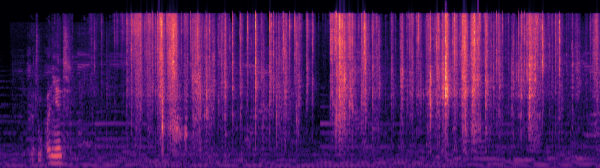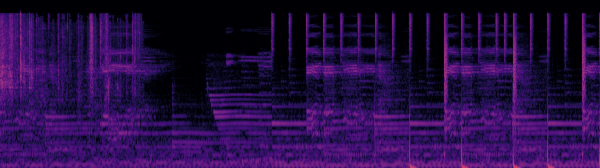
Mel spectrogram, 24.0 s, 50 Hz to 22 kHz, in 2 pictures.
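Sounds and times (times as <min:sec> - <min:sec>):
background music: 0:00.0 - 0:24.0
onion skin crackling: 0:01.8 - 0:14.8.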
